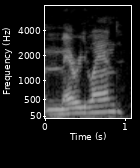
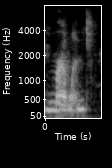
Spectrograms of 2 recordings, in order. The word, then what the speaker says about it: Maryland: You know, I made a video and I called it Mryland. Yeah. People always like pronounce the Y. It's just Mer like Merland.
